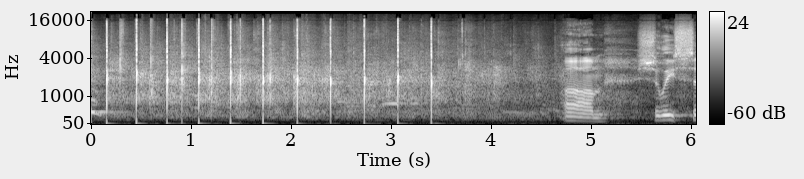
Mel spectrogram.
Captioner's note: applause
